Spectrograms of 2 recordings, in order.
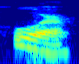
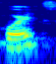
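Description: First: The final T is silent. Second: The final T is pronounced. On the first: The speaker calls it right. "we don't pronounce the T's at the end of the French words normally" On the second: The speaker calls it wrong. "we're not saying court"

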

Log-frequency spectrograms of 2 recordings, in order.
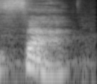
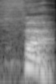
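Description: First: It begins with a hissing s sound. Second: It begins with a soft th sound. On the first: The speaker calls it wrong. "Don't call it a Sa" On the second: The speaker calls it right. "the tongue trap, and then you expelling the air very gently"

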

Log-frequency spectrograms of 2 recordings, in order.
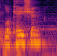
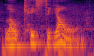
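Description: First: It is said with a plain English accent. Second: It is said with a put-on French accent.

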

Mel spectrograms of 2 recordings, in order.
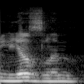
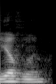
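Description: First: It is pronounced with a colloquial dialect pronunciation. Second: It is pronounced with classical recitation pronunciation. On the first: The speaker calls it wrong. "فيقول يظلم" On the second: The speaker calls it right. "بدل"

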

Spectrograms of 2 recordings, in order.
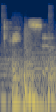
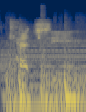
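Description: First: The name ends with a 'sith' sound. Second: The name ends with a 'shee' sound. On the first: This follows how the name is spelled. "Everyone pronounces it Kainsith" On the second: This follows the Gaelic source word. "it's supposed to be pronounced Kenshi"

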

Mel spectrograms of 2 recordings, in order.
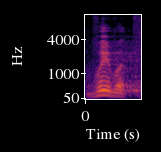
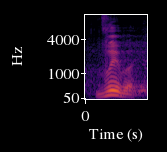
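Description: Both takes have the same delivery.

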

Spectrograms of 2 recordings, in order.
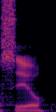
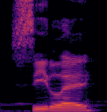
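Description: First: The name sounds like the English word seal. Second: The name does not sound like the word seal. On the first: The speaker calls it wrong. "I know that I'm saying Seal wrong" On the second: The speaker calls it right. "I know it's like Seele or Seele"

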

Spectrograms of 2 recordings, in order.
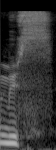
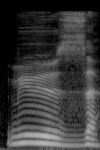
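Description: First: The final consonant is a hissing S sound. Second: The final consonant is a buzzing Z sound. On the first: The speaker calls it wrong. "c'est pas mus" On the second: The speaker calls it right. "On va prononcer Z"

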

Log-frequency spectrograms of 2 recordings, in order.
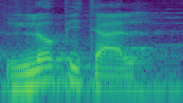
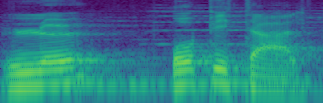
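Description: First: The article's vowel is dropped and joined to the noun. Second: The article is separate, with a pause before the noun. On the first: The speaker calls it right. "para não dar isso, na língua francesa fica l'hôpital" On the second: The speaker calls it wrong. "você poderia falar le hôpital. Aí você tem que fazer uma pausa"

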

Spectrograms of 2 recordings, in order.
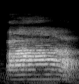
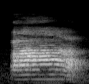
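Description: First: The syllable is said on a level mid pitch. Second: The syllable is said on a level mid pitch.

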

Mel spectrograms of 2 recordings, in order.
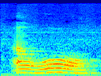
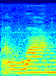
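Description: First: The vowel in wall is an o sound. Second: The vowel in wall is not an o sound. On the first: The speaker calls it right. "âm o" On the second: The speaker calls it wrong. "không đọc a wall nha"

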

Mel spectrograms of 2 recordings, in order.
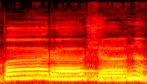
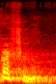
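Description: First: The p and r are split by a vowel. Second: The p and r are joined in one cluster. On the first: "अगोदर या पचा उच्चार होते, नंतर या रचा होते" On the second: "प्रकार आणि प्रश्न असं आपण वाचतो"

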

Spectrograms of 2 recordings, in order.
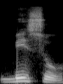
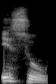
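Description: First: The syllable starts with a b sound. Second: The syllable starts with a plain vowel i. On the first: "এগুলা উচ্চারণ হবে না" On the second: "এগুলা উচ্চারণ হবে না"

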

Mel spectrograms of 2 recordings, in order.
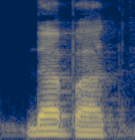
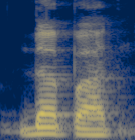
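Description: The two takes are said the same way.

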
